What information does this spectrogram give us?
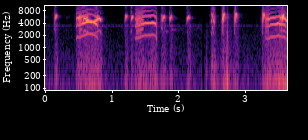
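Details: Gathering flock of sooty-headed bulbuls (sogok ontong), noisy lure sound: wavering whistled phrases overlapping, interspersed with quick short chips and clicks, several bursts across the stretch, quiet background.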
